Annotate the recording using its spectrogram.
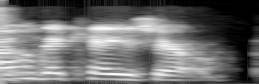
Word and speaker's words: pão de queijo: Pão de queijo.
